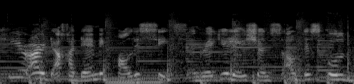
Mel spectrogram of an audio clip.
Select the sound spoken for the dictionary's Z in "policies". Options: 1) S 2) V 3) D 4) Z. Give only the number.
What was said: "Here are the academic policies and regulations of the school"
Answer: 1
